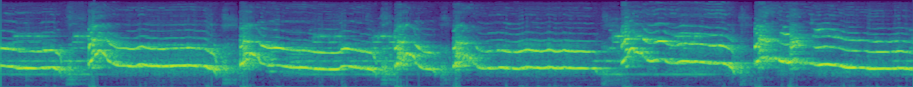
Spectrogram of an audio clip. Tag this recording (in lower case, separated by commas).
howl, dog, bark, animal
